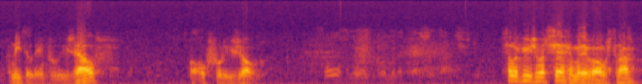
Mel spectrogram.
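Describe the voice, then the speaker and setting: An actor playing a stern, moralizing man who lectures emphatically in a radio play. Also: low-pitched. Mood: stern, indignant. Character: stern, moralizing man confronting a petty thief. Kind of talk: Dutch radio play acting. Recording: muffled vintage radio recording.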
